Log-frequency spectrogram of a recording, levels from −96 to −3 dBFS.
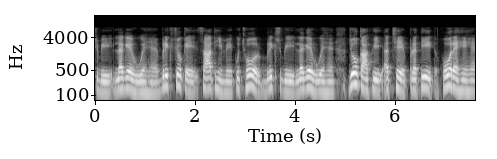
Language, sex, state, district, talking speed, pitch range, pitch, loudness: Hindi, male, Chhattisgarh, Sukma, 180 wpm, 125-160 Hz, 145 Hz, -17 LUFS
